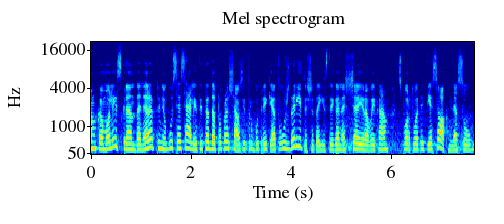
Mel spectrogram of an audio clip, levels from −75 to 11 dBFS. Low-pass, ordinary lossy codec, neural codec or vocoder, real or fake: 19.8 kHz; Opus, 64 kbps; none; real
